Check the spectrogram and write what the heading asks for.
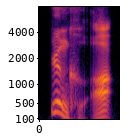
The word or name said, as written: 认可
